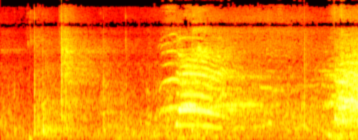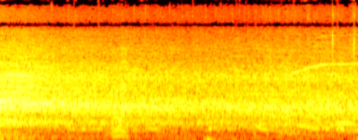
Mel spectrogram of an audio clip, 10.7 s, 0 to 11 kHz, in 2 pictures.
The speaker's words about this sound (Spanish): Digo, ¿queréis saber cómo suenan 15.000 italianos entregados a su ídolo cuando gana el número uno del mundo? A ver, venga.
